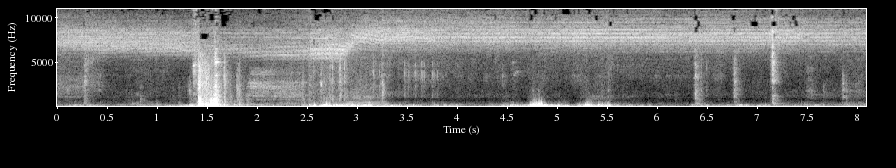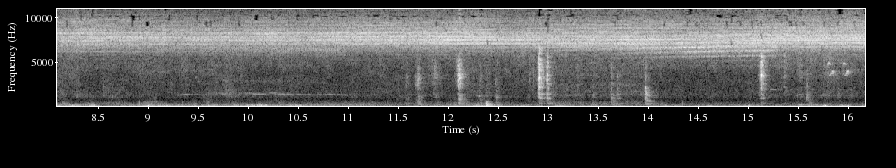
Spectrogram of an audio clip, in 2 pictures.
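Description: Hands working ignition parts on a stationary gasoline marine engine, its spark plug leads and distributor cap being taken off. Irregular knocks and rustles, loudest about a second and a half in and again about five seconds in, then scattered small clicks.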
